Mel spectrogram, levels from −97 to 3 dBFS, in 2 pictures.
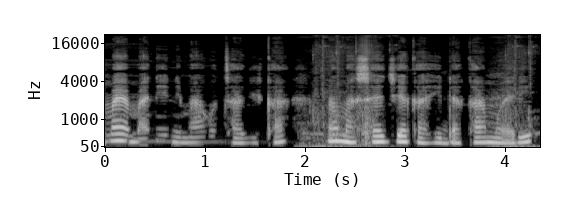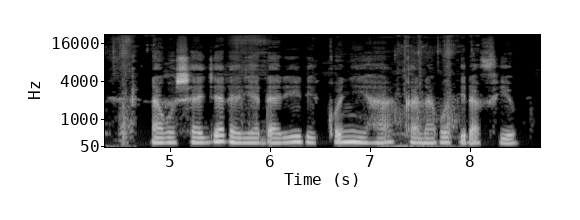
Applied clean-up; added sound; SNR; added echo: classical method spectral subtraction.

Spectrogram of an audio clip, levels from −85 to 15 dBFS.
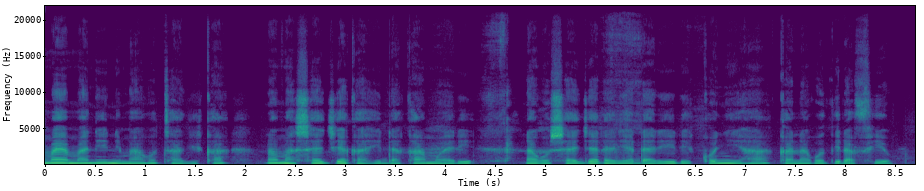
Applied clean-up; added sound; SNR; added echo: none; none; none; none.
